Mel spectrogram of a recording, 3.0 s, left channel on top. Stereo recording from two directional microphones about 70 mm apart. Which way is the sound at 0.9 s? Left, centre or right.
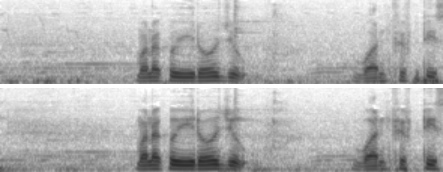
Right.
